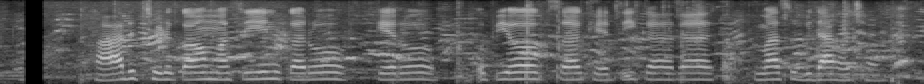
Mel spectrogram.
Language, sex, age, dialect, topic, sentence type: Maithili, female, 25-30, Angika, agriculture, statement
